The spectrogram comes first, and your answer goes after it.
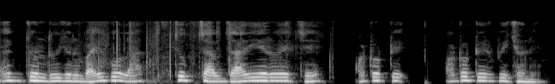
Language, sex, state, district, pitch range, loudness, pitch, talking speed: Bengali, male, West Bengal, Cooch Behar, 140-170 Hz, -15 LUFS, 160 Hz, 110 wpm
